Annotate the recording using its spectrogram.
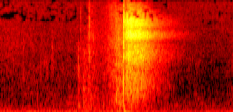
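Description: A single sharp swish and snap from a fast karate technique, the cotton gi cracking as the move is snapped out, about a second in and dying away quickly.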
